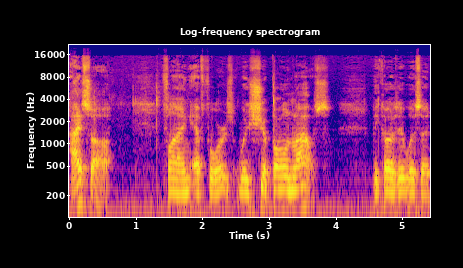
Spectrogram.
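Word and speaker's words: Tschepone: they were worshipping this it might not show chapon laos is right here and it's spelled t-s-c-h-e-p-o-n-e and i was down in this thing after see uh i had flown the mission against chipone laos when i was here at cameron bay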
